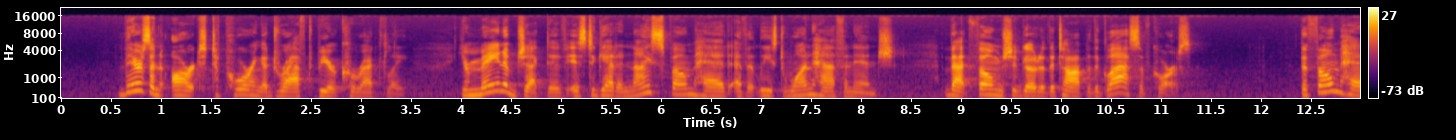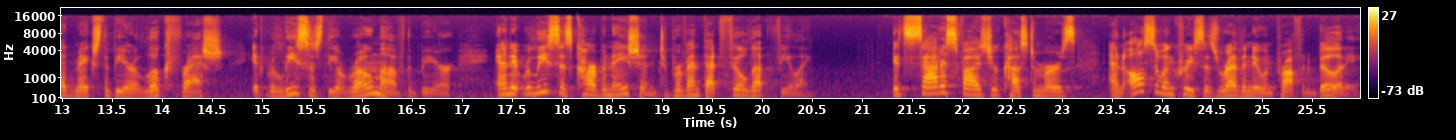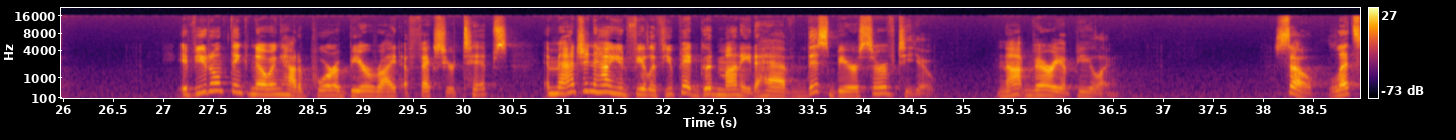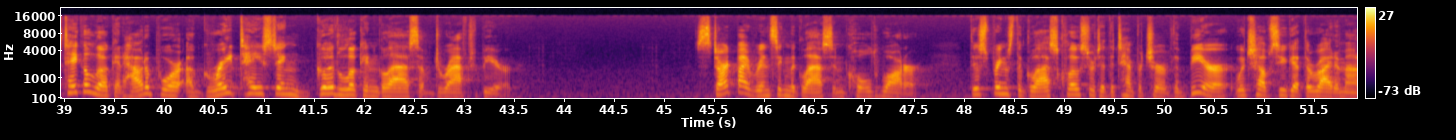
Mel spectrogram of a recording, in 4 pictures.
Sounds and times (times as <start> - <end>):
Speech: 0.6 - 11.4, 12.4 - 20.6, 21.3 - 26.1, 27.2 - 36.6, 38.1 - 43.6, 45.3 - 51.9.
